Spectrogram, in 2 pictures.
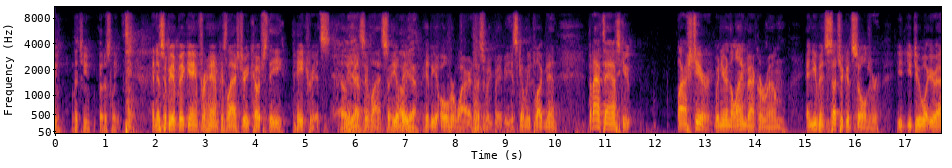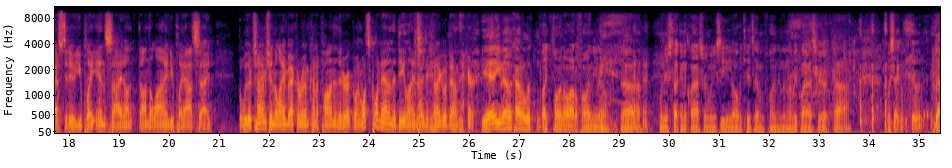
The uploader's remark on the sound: LIVE from Hy-Vee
